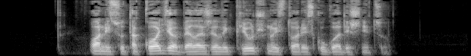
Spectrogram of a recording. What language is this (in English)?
Serbian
